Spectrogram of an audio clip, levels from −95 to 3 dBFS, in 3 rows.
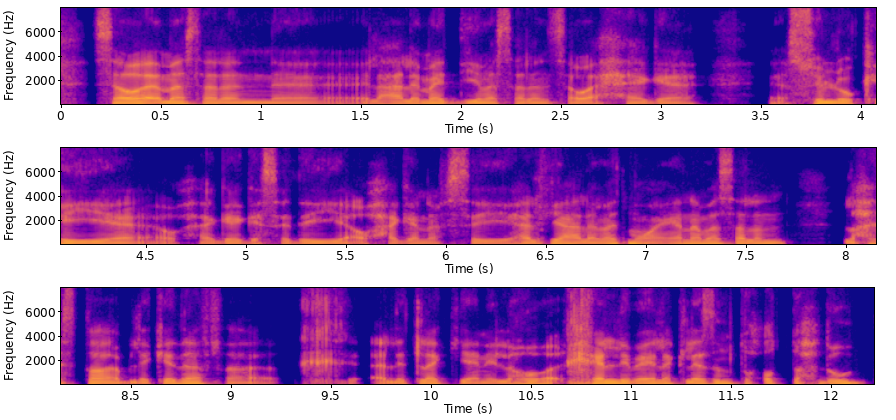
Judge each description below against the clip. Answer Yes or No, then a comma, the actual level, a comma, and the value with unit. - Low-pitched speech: Yes, low, 110 Hz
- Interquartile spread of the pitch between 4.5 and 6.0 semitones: No, average, 2.7 semitones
